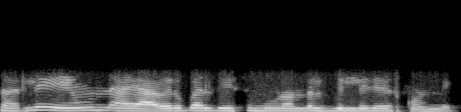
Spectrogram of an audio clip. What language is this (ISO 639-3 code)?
tel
